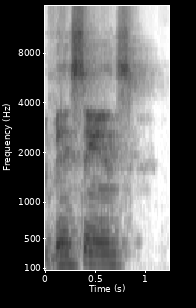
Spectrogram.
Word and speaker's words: Vincennes: And uh, one of the coaches asked about me and was like, hey, man, you ever think about coming to Vincennes? That's how you say it, university.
